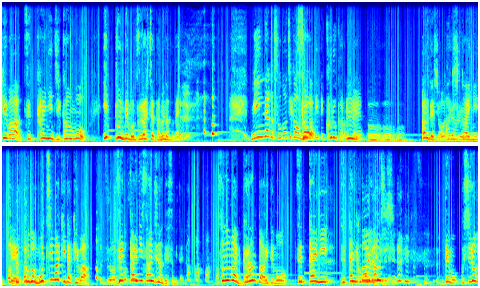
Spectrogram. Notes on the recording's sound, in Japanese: なぜか、マイクの調子がわるくノイズが入ってしまいました。なんとか聞ける部分のダイジェスト版です。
